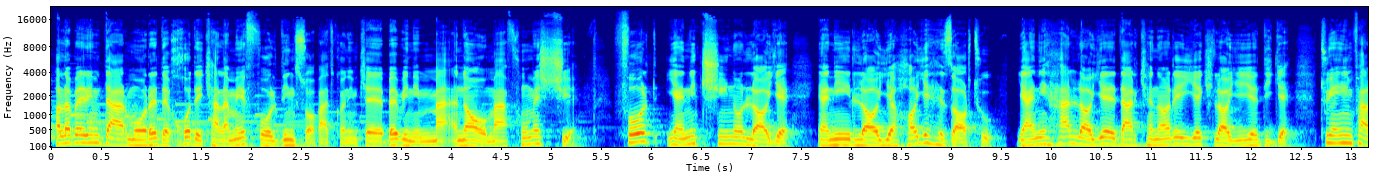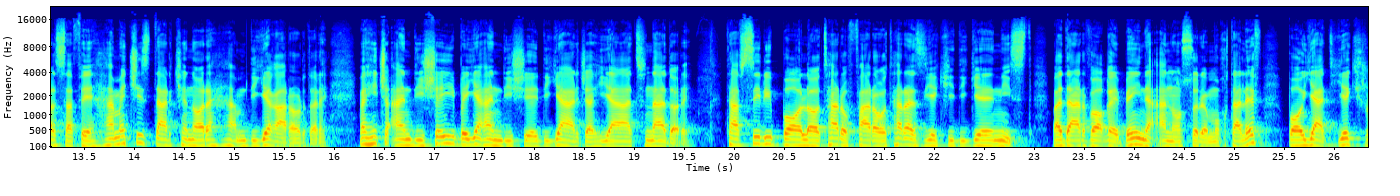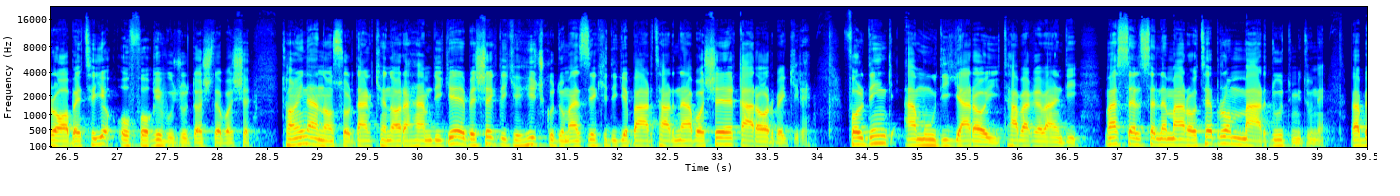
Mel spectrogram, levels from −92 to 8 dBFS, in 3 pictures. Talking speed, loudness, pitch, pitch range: 155 wpm, -22 LUFS, 120 Hz, 110-140 Hz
